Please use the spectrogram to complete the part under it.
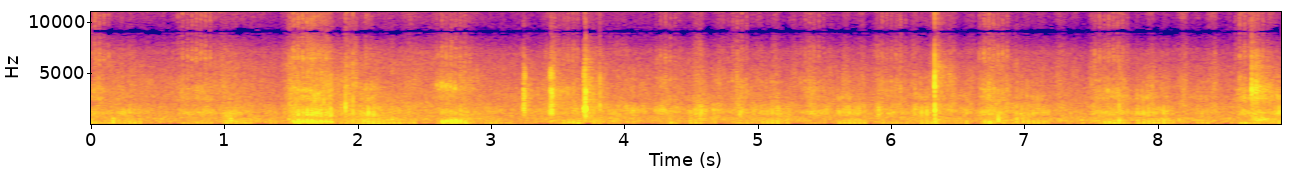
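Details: Domestic cat named Nala, wearing a cone for a scratched leg, being scratched by her owner; soft continuous purring under rustling and scratching noises, with a few sharper clicks.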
